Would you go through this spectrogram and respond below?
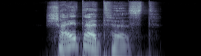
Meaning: inflection of scheitern: 1. second-person singular preterite 2. second-person singular subjunctive II
- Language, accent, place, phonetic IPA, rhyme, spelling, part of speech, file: German, Germany, Berlin, [ˈʃaɪ̯tɐtəst], -aɪ̯tɐtəst, scheitertest, verb, De-scheitertest.ogg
